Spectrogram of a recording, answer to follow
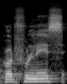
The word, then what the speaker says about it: Corfulness: Bueno, Corfulness es, como se ve por el nombre, tiene una fuerza en el en la primera sílaba, ¿no? En el core, ¿no?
